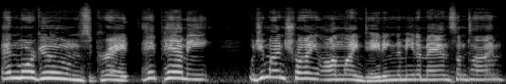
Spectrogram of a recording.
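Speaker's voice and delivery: high, sassy quip. Retelling a game scene, speaker voices Selina talking to Poison Ivy, sassy Selina impression. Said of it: "she's like".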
